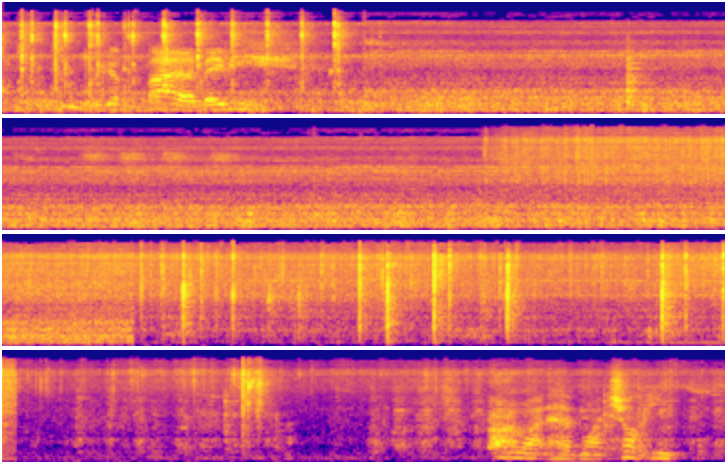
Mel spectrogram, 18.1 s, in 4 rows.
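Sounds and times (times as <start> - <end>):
food sizzling on a hotplate: 6.7 - 13.7.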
